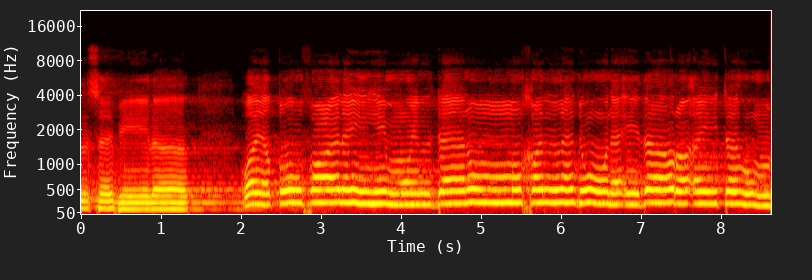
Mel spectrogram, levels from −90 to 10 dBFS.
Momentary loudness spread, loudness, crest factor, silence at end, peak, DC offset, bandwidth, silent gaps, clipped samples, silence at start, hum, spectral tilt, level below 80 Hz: 4 LU; -17 LUFS; 10 dB; 0 s; -6 dBFS; under 0.1%; 6.6 kHz; none; under 0.1%; 0 s; none; -8.5 dB/octave; -52 dBFS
